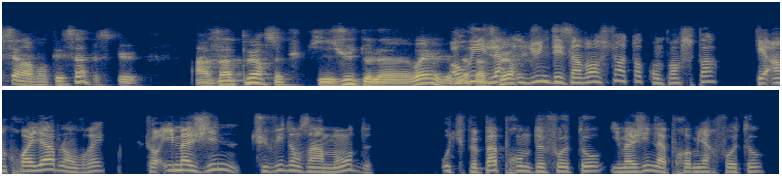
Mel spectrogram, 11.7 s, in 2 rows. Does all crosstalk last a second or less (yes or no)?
yes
